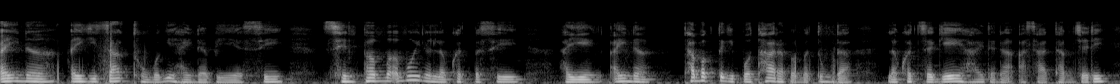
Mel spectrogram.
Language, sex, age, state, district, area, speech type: Manipuri, male, 45-60, Manipur, Imphal West, urban, spontaneous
